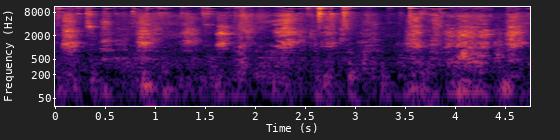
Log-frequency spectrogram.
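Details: Siberian Husky pups playing in the morning, sounding angry though it is only play: a continuous jumble of rough growly yips and grumbling vocalisations, irregular and overlapping, with scuffling noise throughout.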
